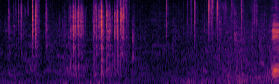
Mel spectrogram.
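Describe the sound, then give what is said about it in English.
A coin clinks and rattles down into a coin-operated telescope on the crowded observation deck at Twin Peaks, and the telescope swallows the money. A run of bright metallic ticks is followed by a short mechanical clunk, with a faint murmur underneath from the crowd chatting in many languages. “Damn, ate my money.”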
